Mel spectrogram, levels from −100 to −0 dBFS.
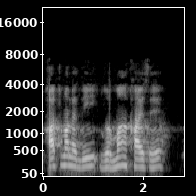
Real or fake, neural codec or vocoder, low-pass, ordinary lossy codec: fake; codec, 16 kHz, 4 kbps, FreqCodec, larger model; 7.2 kHz; MP3, 48 kbps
